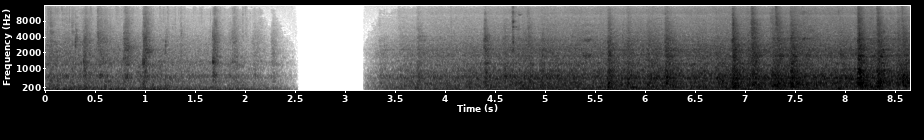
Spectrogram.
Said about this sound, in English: Three days on a train is uncivilized. It's cramped and dingy and slow.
